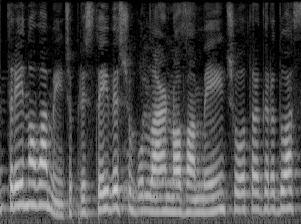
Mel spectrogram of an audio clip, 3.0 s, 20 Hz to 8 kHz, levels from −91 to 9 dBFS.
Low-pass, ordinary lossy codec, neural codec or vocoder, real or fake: none; none; none; real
